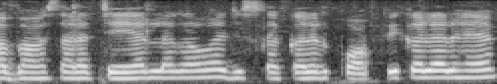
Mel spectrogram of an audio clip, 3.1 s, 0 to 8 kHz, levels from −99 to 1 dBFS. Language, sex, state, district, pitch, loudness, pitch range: Hindi, female, Jharkhand, Deoghar, 225 Hz, -13 LUFS, 215-245 Hz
